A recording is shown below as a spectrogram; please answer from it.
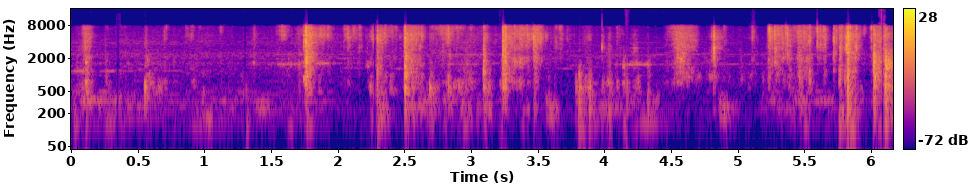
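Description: Trading cards handled and flicked through in the hands: a string of irregular sharp clicks and light snaps, with faint rustling between them.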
